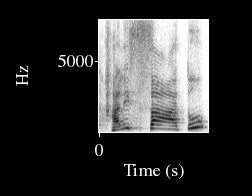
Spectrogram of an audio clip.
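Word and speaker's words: هل الساعة: এখন প্রশ্নবোধক করলে হালিল না ইস জি হযরত হালিস। হালিস হ্যাঁ এটা, সাআতু হবে এটা হলো হরুফে শামসিয়া, এই জন্য শামসিয়া। নামটা। হ্যাঁ জি, তাহলে হবে হালিস সাআতু জাদীদাতুন, ঘড়িটি কি সুন্দর?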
